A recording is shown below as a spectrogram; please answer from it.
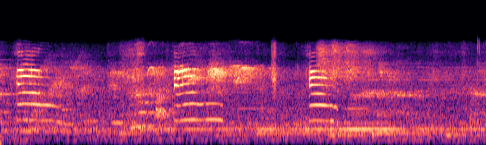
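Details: Household pet cat meowing insistently: three clear, tonal meows, each bending up then down, roughly one per second, as a woman coaxes it to come down and join her, indoors.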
